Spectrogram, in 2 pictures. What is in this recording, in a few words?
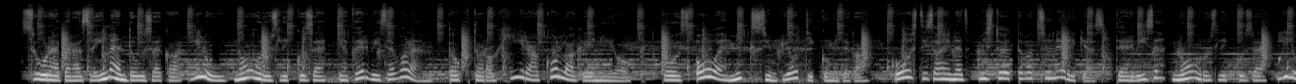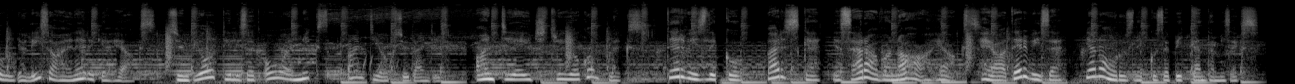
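Estonian, female; estonian voice over talent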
